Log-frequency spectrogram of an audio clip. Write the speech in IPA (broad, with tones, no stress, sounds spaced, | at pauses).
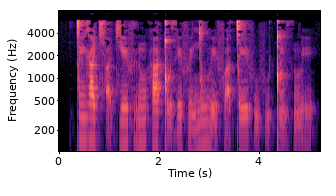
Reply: ǀ ẽ˦ ɣ a˦ t͡ɕʰ a̰˨ t͡ɕ eː˦ f r ũ˦ h a˦ ǃ ʊ˨ z ɪ˦ f ɪ˦ ŋ͡ǀ u˦ β e˨ f a̰˦ ǀ eː˦ f u˨ f ṵ˦ ǃ ẽ˦˨ z θ ũ˦ l ḛ˦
